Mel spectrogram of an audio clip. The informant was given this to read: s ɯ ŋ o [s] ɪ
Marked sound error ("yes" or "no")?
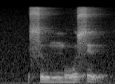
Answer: no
